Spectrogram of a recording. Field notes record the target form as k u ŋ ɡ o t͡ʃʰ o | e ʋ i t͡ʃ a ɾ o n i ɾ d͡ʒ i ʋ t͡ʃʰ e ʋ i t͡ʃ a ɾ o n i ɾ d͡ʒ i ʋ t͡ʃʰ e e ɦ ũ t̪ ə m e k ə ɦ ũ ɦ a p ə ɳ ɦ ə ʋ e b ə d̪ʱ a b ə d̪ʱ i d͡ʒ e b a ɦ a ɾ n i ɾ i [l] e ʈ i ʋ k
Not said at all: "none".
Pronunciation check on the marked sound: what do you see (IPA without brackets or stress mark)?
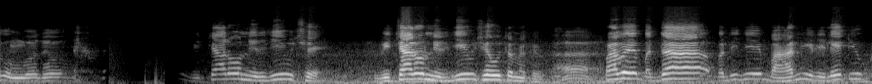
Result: l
